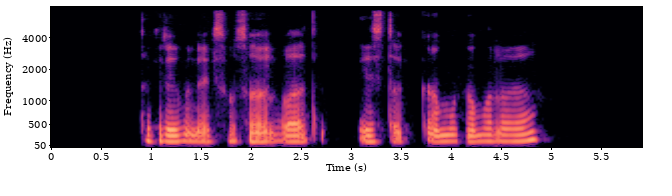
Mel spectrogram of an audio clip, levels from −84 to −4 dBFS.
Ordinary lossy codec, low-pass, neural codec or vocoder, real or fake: MP3, 64 kbps; 7.2 kHz; codec, 16 kHz, 4 kbps, X-Codec, HuBERT features, trained on balanced general audio; fake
